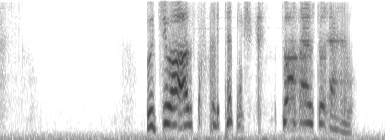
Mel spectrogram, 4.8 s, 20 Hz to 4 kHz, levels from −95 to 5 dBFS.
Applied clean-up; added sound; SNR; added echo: neural diffusion model UNIVERSE++.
